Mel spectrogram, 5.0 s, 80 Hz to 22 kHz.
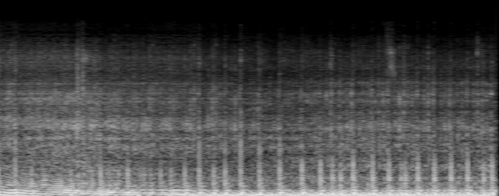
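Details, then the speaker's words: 2002 Yamaha RX King two-stroke, stock, at idle: loud, steady metallic clatter ticking with engine speed over the exhaust; owner suspects worn piston or loose connecting rod, not confirmed. "Ya maaf aja kalau misalnya Suaranya berisik Karena berisik berisiknya mesin banget"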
